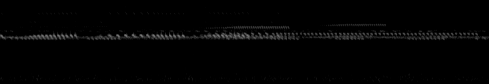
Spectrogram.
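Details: Crickets calling in the evening on Aroha Island, New Zealand, many insects trilling together; a continuous high buzzing pulse train with fainter, higher-pitched trills switching on and off.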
